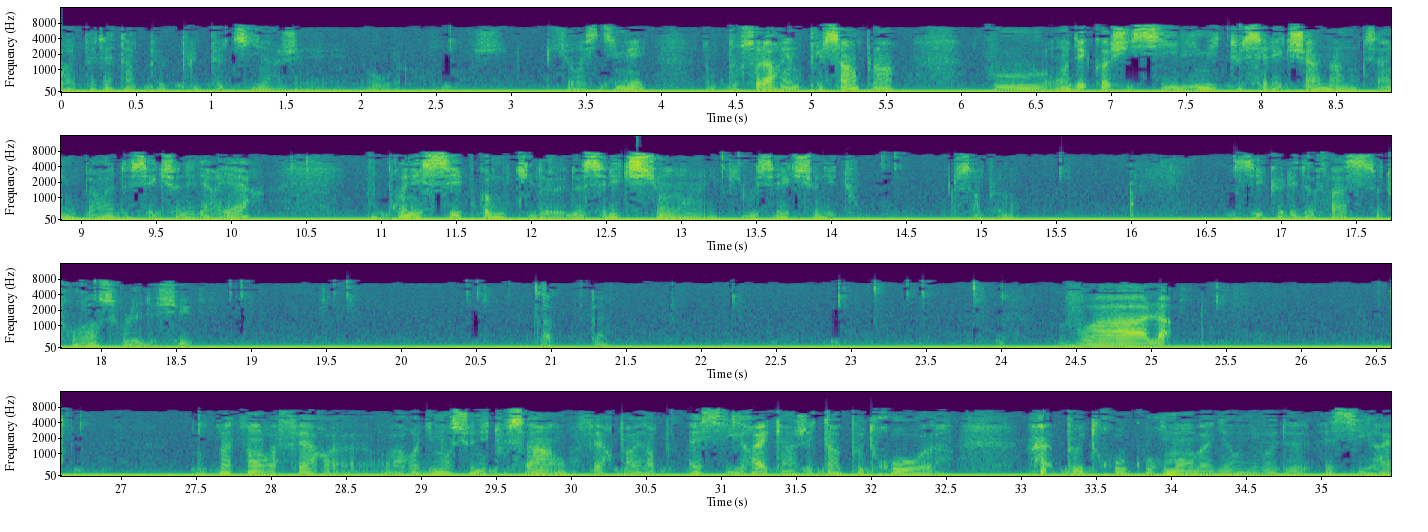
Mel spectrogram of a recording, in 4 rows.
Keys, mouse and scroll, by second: 0.7-1.3 scroll up 1, 1.3-3.1 middle drag, 4.0-5.7 scroll down 1, 5.7-6.1 scroll down 1, 8.1 click, 10.7 c, 14.7 right click, 15.1-17.0 middle drag, 17.4-22.5 right drag, 21.4-24.2 middle drag, 23.6 right click, 24.5 middle click, 24.8-28.7 middle drag, 26.0-27.0 scroll down 1, 29.2-31.3 middle drag, 30.9 s.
